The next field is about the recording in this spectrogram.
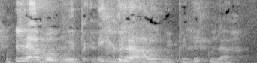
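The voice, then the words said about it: Announcer-style advertising voice. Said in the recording (Spanish): “pon voz de anuncio”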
